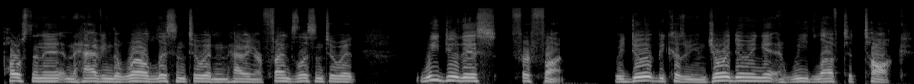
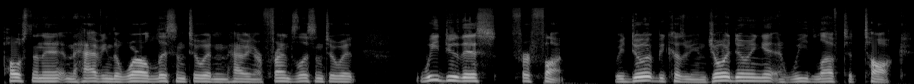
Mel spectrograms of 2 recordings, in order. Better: second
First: distortion; slight; 10 dB below the speech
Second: none

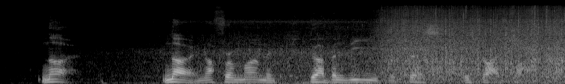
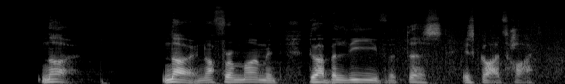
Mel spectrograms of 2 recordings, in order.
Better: second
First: rain or running water; loud; throughout; 3 dB below the speech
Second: rain or running water; faint; throughout; 25 dB below the speech

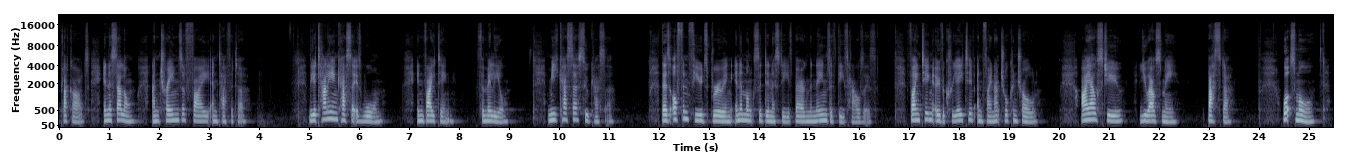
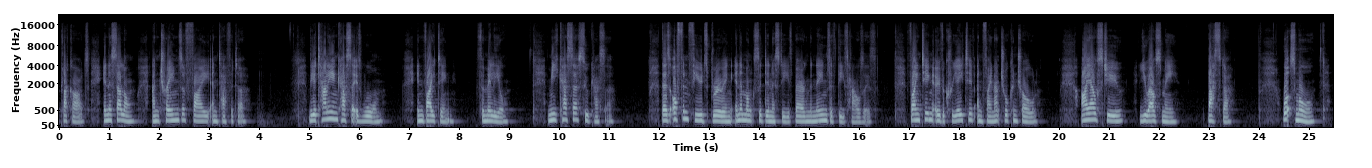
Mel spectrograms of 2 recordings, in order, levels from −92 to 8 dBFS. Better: first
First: none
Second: distortion; slight; 10 dB below the speech

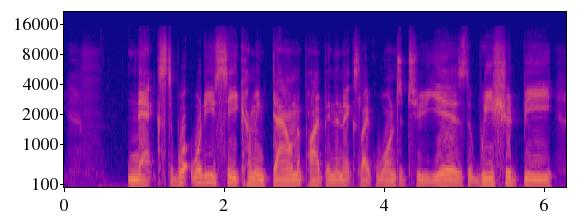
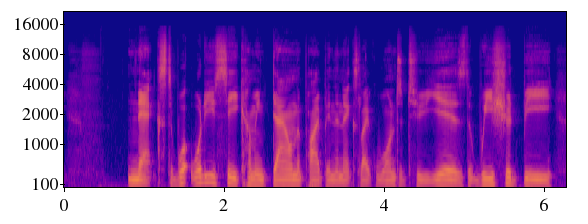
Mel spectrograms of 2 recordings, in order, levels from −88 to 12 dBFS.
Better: second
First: distortion; slight; 10 dB below the speech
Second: none

